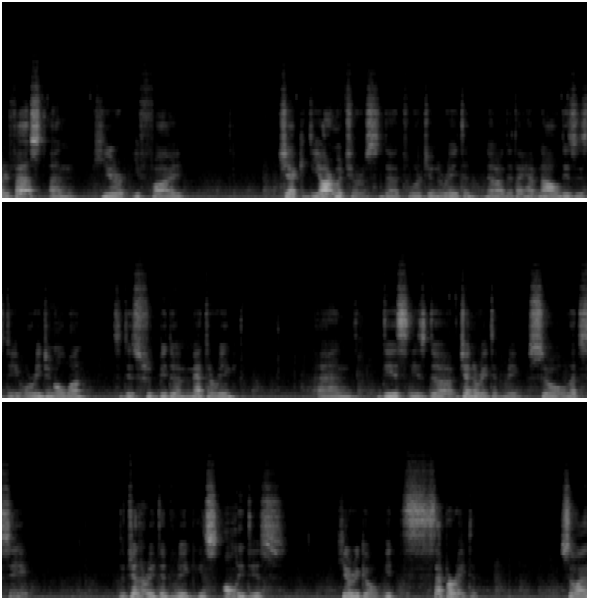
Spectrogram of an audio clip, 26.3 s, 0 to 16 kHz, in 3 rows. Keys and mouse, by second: 0.7 click, 1.4 click, 4.6 click, 18.7 g, 22.0 Escape.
